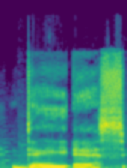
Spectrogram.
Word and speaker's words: DS: The Citroën DS, pronounced déesse in French, which sounds exactly like déesse, the word for goddess.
